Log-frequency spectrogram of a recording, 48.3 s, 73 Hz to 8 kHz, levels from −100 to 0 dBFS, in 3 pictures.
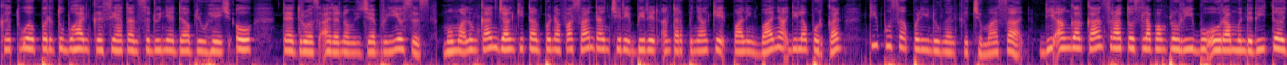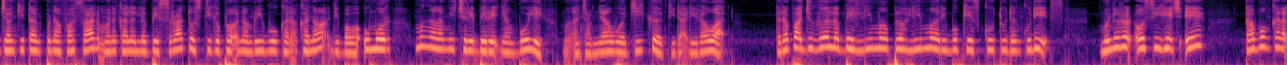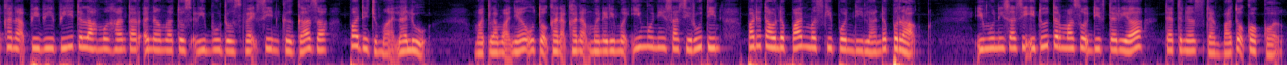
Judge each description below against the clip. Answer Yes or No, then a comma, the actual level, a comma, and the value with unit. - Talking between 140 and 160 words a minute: No, average, 110 wpm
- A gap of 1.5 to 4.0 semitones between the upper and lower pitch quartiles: Yes, average, 2.9 semitones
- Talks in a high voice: Yes, high, 225 Hz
